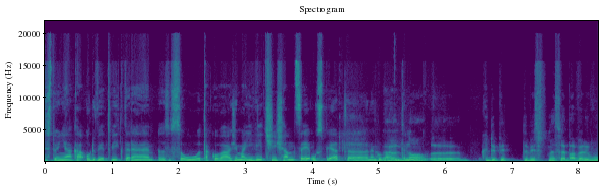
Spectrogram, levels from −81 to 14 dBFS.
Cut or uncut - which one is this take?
uncut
